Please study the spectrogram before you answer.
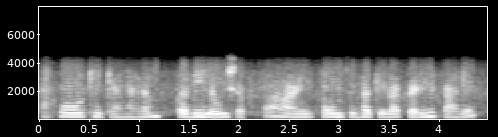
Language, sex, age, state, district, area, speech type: Marathi, female, 18-30, Maharashtra, Ratnagiri, rural, conversation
